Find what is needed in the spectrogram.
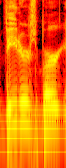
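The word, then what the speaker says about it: Veedersburg: Yeah, you know, and Fountain Central is located in Vetersburg, Indiana, correct? That's the pronunciation.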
